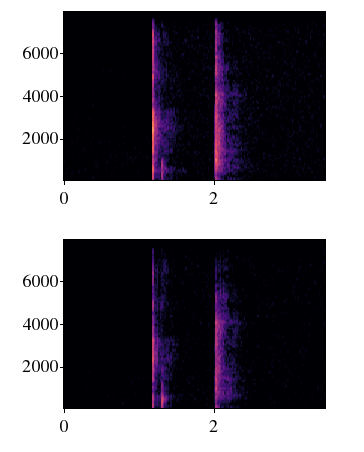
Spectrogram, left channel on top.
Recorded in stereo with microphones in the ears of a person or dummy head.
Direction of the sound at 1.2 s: 35° left (ahead or behind).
